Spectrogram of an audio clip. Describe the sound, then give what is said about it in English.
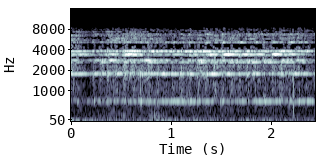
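A doorbell rings continuously at a factory door at night to call the night watchman, a shrill, steady electric buzzing-ring of bright layered tones that holds without a break for the full couple of seconds, with no voices. “Just bob out of sight when I ring this bell and wait for instructions, right?”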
